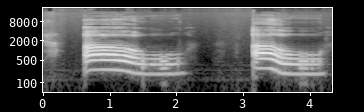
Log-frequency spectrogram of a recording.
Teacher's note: The vowel starts off with a bit more of a neutral o sound and then transitions to a rounding lip position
